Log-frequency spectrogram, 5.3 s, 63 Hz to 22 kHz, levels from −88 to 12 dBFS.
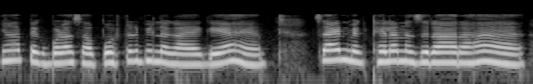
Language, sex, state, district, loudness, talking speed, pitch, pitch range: Hindi, female, Jharkhand, Garhwa, -12 LUFS, 170 wpm, 290 Hz, 270-315 Hz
